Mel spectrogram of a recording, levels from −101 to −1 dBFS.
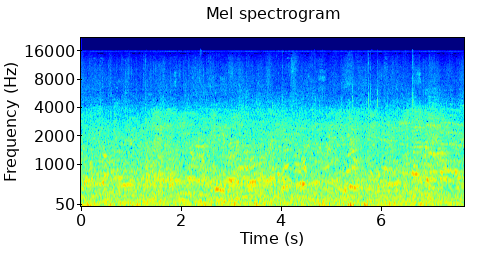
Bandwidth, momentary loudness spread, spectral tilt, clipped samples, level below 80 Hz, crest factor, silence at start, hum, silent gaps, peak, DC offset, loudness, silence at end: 16.5 kHz; 3 LU; -5.5 dB/octave; under 0.1%; -42 dBFS; 14 dB; 0 s; none; none; -18 dBFS; under 0.1%; -34 LUFS; 0 s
